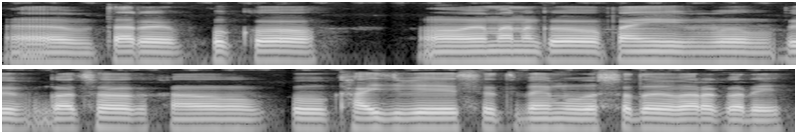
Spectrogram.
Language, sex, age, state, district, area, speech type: Odia, male, 45-60, Odisha, Jagatsinghpur, rural, spontaneous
